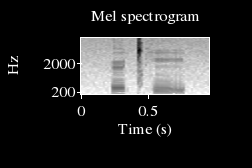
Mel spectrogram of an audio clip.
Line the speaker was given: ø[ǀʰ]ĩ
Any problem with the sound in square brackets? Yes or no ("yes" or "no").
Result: no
